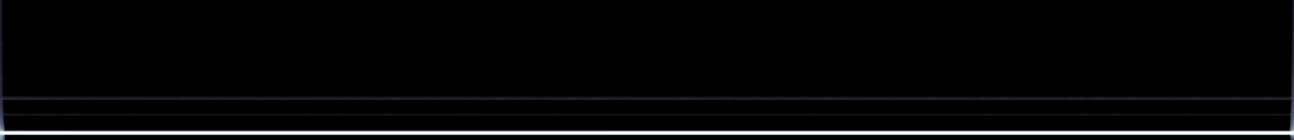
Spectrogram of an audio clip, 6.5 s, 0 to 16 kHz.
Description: Emergency Alert System (SAME) tones (the 853 and 960 Hz attention tone). It is heard from 1.1 to 5.8 s.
